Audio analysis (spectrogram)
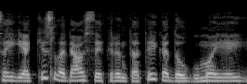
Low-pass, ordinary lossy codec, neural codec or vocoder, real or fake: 19.8 kHz; AAC, 32 kbps; vocoder, 44.1 kHz, 128 mel bands every 256 samples, BigVGAN v2; fake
